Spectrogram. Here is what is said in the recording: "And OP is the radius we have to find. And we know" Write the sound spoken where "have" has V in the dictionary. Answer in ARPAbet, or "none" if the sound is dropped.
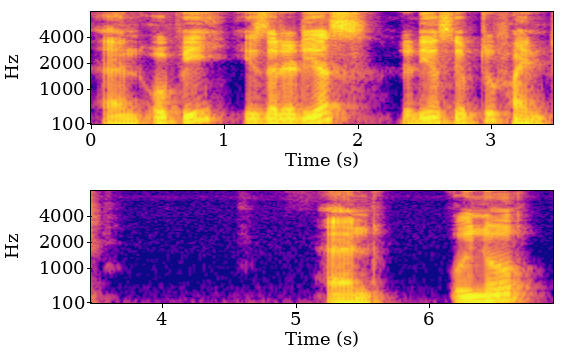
B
